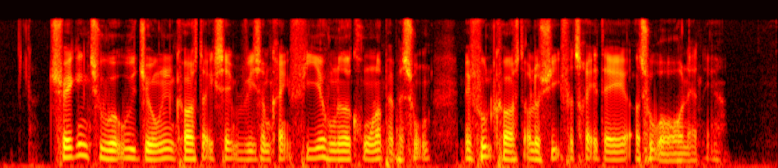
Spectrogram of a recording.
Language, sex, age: Danish, male, 18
